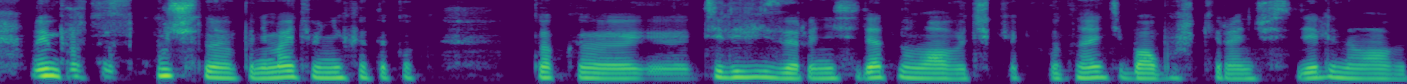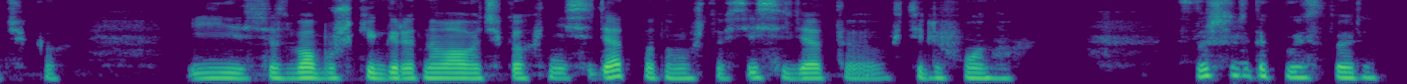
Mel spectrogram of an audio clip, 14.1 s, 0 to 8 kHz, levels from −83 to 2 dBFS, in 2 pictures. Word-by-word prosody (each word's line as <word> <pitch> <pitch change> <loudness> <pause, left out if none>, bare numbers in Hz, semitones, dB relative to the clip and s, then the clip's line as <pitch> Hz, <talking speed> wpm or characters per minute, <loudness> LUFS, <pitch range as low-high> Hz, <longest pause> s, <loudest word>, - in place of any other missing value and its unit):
Ну, - - +4
им 205 - +11
просто 190 -2 -5
скучно, 170 -7 +4
понимаете, 160 +2 +3
у - - +3
них 155 +1 +1
это 155 - -4
как - - -9 0.6
как, 160 0 -1
э, 140 -2 0
э, - - -12
телевизор 165 -4 +2
они 140 +1 0
сидят 160 +2 +2
на 160 - +1
лавочке. 140 0 -1
Как 125 - -42
вот 140 -2 -6
знаете, 160 0 +1
бабушки 140 +1 -1
раньше 130 0 -3
сидели 155 +4 0
на 145 -3 0
лавочках 135 0 -6 0.6
и 145 +1 -2
щас 140 +2 -4
бабушки 150 0 +2
говорят 145 0 +1
на 145 -1 +1
лавочках 145 0 0
не 145 - -4
сидят, 170 +5 +2
потому 145 -2 -4
что 140 0 -11
все 150 +2 -3
сидят, 145 -2 0
э, 130 - -7
в - - -13
телефонах. 150 -2 -5 0.7
Слышали 205 +2 -3
такую 165 -5 -2
историю? 155 0 -2
150 Hz, 185 wpm, -25 LUFS, 140-160 Hz, 0.7 s, им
